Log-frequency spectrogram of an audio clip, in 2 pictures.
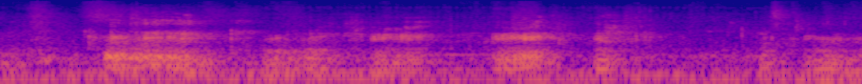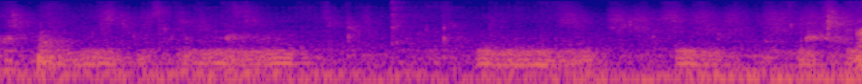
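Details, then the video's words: Rottweiler puppies wrestling and playing after a meal, with steady low rumbling growls broken into short grunting bursts, a few sharper yelps between, in a small indoor space. "Rottweiler Puppies Fighting"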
